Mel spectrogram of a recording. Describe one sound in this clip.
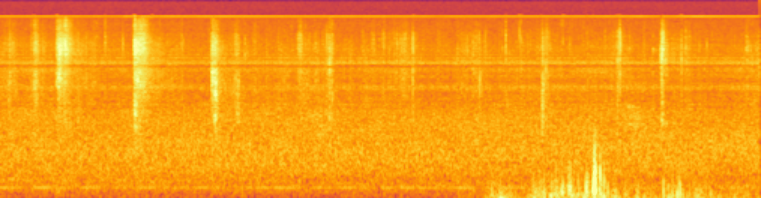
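A dog's paws patter on the pavement outdoors.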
